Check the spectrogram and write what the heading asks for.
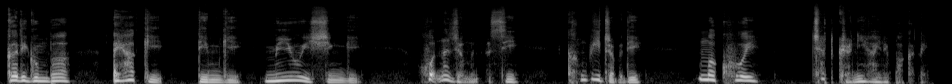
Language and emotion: Manipuri, fearful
